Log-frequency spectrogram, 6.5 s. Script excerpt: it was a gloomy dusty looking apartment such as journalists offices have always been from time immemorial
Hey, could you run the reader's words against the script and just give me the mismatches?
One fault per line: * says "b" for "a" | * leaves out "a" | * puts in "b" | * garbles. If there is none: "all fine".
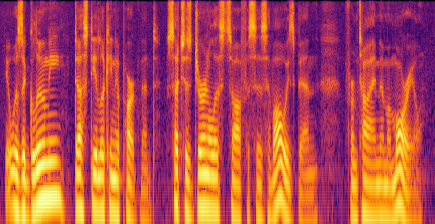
all fine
